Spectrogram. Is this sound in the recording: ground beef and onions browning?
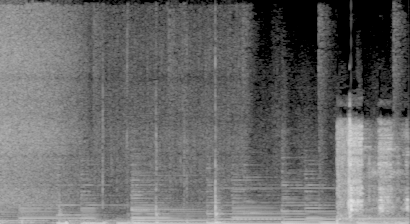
yes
